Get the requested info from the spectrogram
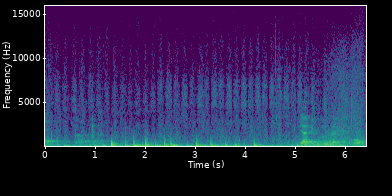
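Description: Marker writing on a whiteboard: a faint series of short rubbing strokes at irregular intervals.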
